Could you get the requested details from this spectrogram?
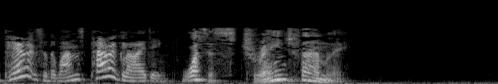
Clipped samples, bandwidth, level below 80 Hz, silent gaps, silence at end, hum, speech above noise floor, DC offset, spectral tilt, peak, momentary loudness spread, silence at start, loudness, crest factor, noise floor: under 0.1%; 5.8 kHz; -54 dBFS; none; 0.6 s; none; 28 dB; under 0.1%; -10 dB/octave; -4 dBFS; 13 LU; 0 s; -23 LUFS; 20 dB; -51 dBFS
